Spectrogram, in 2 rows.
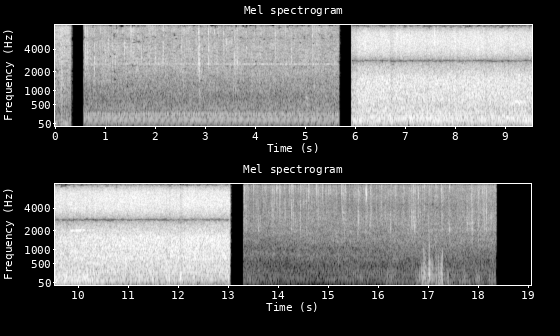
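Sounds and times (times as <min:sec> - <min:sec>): heavy rain on pavement: 0:06.0 - 0:18.4.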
